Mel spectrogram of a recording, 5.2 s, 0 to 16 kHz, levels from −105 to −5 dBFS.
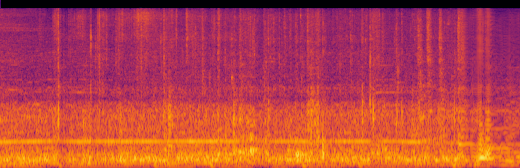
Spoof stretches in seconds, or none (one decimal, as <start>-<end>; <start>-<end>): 4.6-5.2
